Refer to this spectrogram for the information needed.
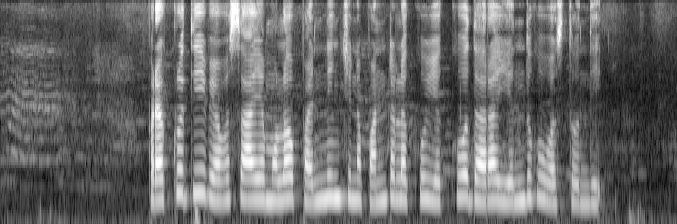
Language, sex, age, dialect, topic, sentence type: Telugu, female, 25-30, Central/Coastal, agriculture, question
